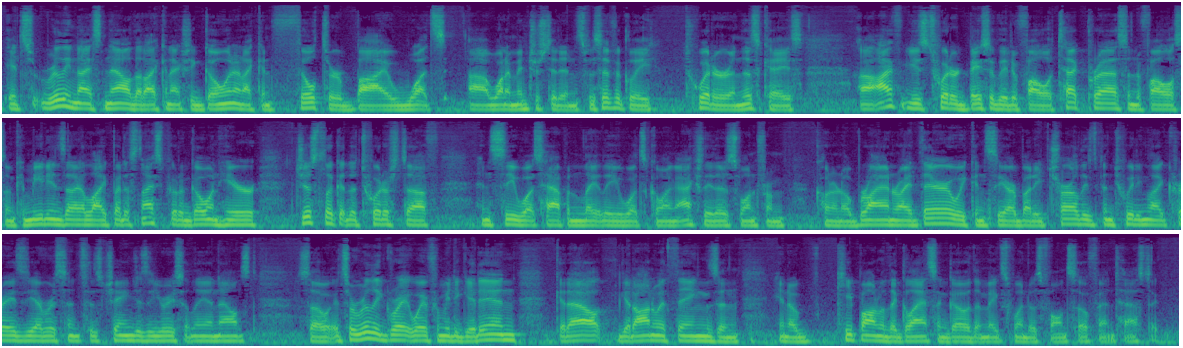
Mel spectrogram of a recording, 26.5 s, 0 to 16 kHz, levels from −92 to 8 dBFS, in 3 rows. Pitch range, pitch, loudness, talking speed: 100-120 Hz, 110 Hz, -18 LUFS, 280 wpm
